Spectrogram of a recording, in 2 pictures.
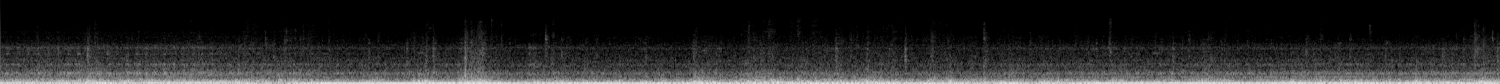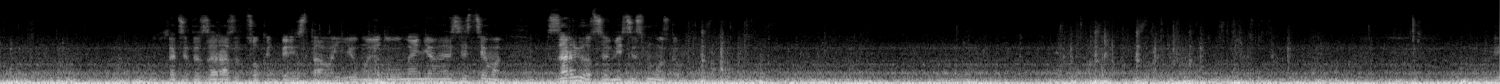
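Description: Steady low rumble of a Scania S500 truck's engine and tyres heard inside the cab while driving on a patchy road.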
